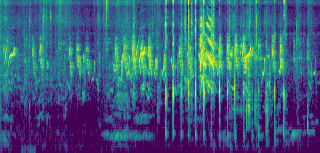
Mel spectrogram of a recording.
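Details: Grey francolin chicks, called Irani or Dakhni teetar, feeding, give rapid high chirps and peeps, with clicking taps and a low murmur in places.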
